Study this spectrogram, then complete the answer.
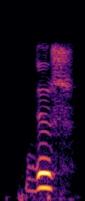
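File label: "дыш", Komi, female; kpv audio dict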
